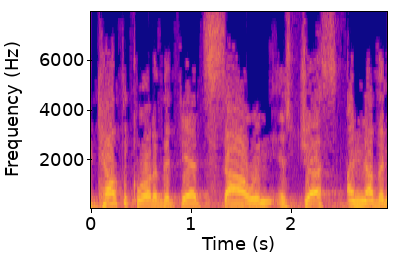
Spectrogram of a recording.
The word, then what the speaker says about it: Samhain: Now, when you look at the name, it looks as if it's saying Samhain or something like that. No, no, no, no. This is properly pronounced in the ancient Gaelic as Samhain.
